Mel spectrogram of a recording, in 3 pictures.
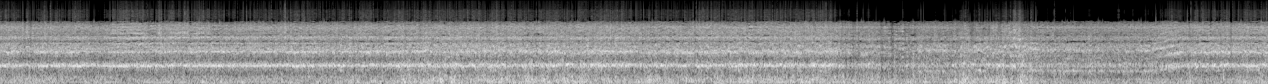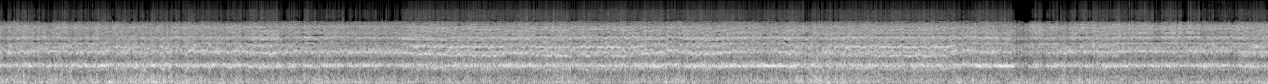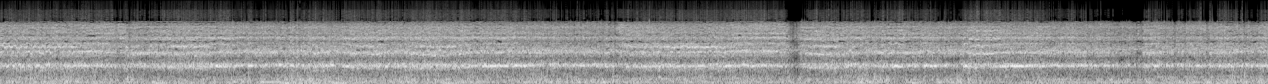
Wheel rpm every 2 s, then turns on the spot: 230, 240, 230, 230, 200, 180, 230, 230, 220, 220, 220, 220, 220, 220, 220, 230, 220, 230, 230.
none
